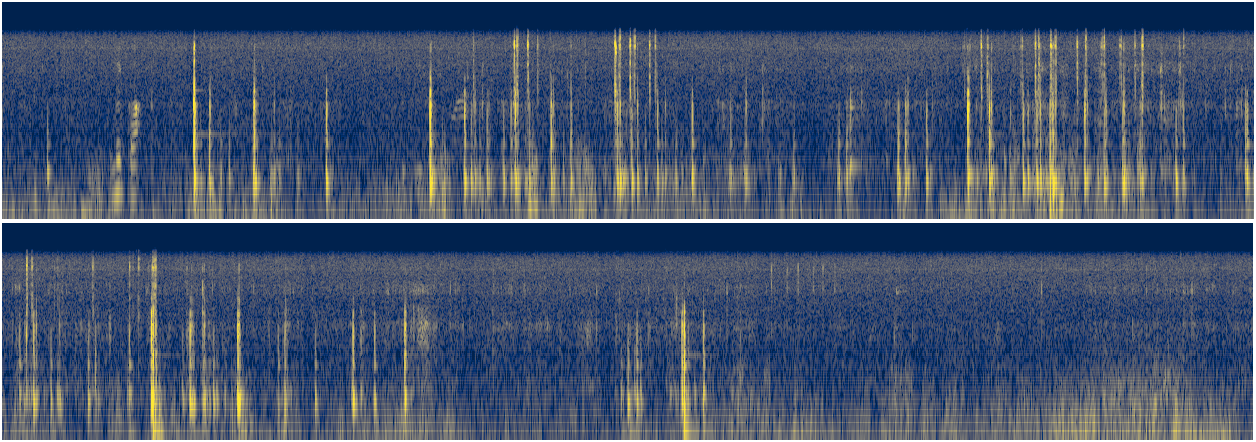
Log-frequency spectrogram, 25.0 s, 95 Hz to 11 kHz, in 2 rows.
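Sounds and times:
bike clattering over stones: 4.3 - 17.0.

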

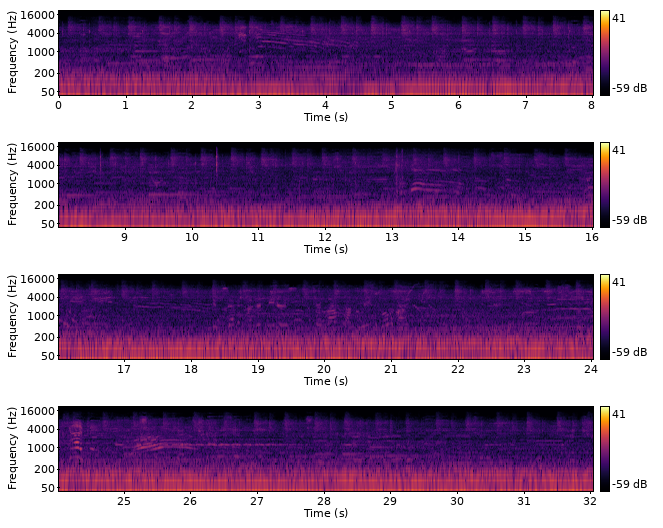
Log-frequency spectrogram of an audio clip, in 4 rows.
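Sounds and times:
car cabin rumble: 0.0 - 32.0
music with singing voice: 0.0 - 32.0.

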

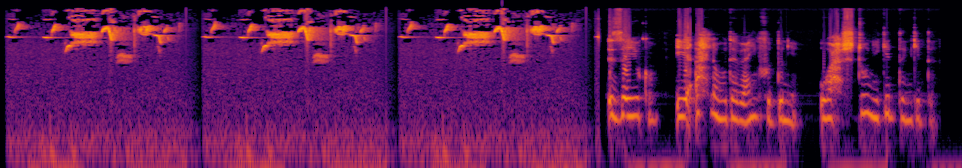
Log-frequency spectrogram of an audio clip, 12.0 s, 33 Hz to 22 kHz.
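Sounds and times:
birds chirping and whistling: 0.1 - 7.5.

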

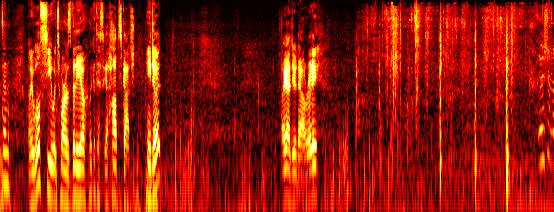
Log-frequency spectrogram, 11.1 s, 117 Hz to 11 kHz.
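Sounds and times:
footfalls on concrete: 7.0 - 11.0.

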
